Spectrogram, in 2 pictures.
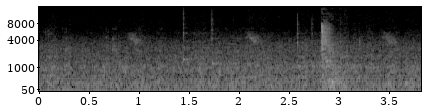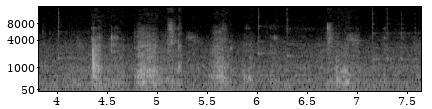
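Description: Close-miked eating sounds: chewing a mouthful of rice and dried fish by hand, with a handful of sharp wet smacks and clicks in the second half.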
